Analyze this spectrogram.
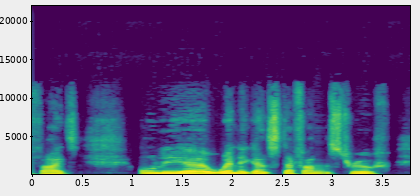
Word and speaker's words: Stefan Struve: fights, only win against Stefan Struve. I will pronounce it one time correctly, especially for you in Dutch, Stefan Struve. Stefan Struve.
